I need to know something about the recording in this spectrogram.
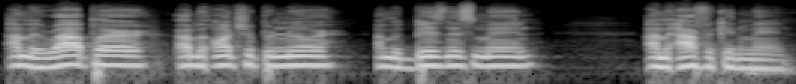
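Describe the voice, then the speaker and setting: A man from Mali in his thirties, guesting as a rapper, chats in a laid-back, easygoing way and often lets his sentences fade out quietly. His voice sits at an ordinary mid pitch. The recording is close and dry. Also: flat delivery, moderate pace, no room sound. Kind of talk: casual interview chat.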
